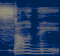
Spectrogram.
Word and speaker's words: Salomé: I also take issue with pronouncing it like salami, but that's really neither here nor there. A few films feature Salome as a play within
